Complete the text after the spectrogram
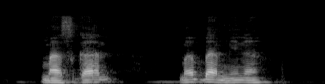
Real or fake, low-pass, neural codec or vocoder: fake; 9.9 kHz; vocoder, 22.05 kHz, 80 mel bands, WaveNeXt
